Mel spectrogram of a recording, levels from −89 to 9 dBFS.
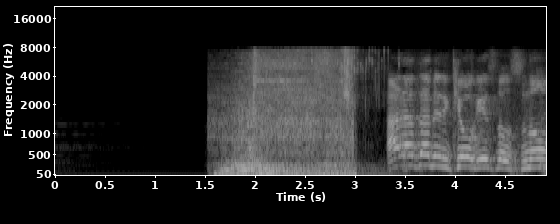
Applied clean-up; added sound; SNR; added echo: none; Rattle (instrument); 9 dB; none.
